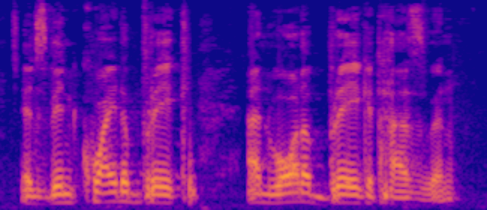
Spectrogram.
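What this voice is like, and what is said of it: Indian accent. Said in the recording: “your favorite NBA podcast in an Indian accent”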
